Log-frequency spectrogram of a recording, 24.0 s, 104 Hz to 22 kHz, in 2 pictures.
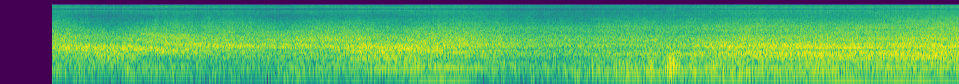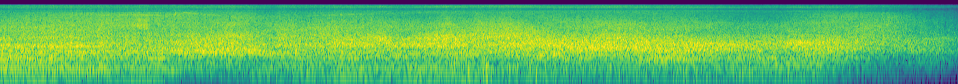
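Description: Scania 143M 420 truck's V8 diesel pulling away and accelerating, its engine note shifting in steps a few times as it goes through the gears, over steady road and traffic noise.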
